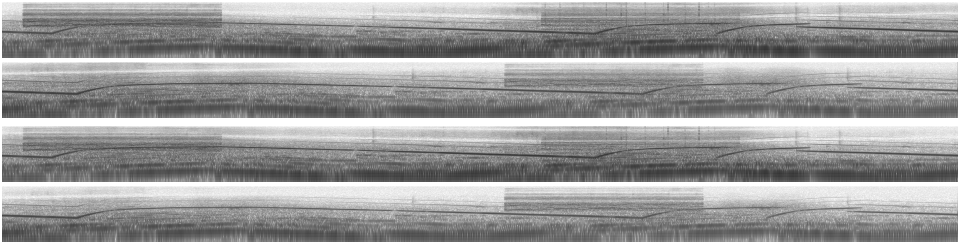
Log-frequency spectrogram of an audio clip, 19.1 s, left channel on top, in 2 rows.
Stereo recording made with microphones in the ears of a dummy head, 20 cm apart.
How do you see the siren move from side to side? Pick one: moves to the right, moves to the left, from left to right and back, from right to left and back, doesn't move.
moves to the left.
